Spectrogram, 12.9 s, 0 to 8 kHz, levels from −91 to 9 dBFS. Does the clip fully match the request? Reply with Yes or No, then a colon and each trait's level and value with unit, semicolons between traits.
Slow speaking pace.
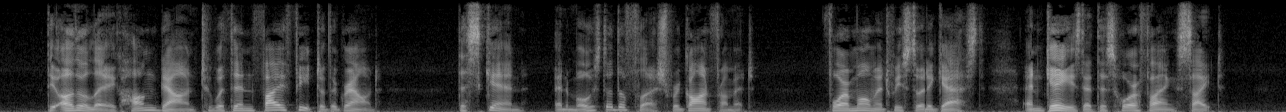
No: average, 165 wpm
